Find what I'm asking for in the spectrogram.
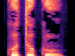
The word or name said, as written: ಕುತುಕು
